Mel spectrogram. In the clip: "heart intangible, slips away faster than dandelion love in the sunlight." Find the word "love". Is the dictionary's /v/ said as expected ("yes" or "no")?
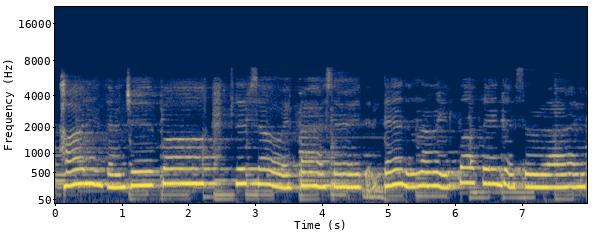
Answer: no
